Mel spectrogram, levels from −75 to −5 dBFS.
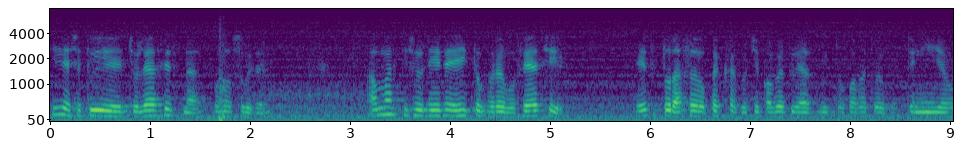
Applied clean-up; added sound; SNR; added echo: none; Mechanical fan + Fire; 10 dB; none.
